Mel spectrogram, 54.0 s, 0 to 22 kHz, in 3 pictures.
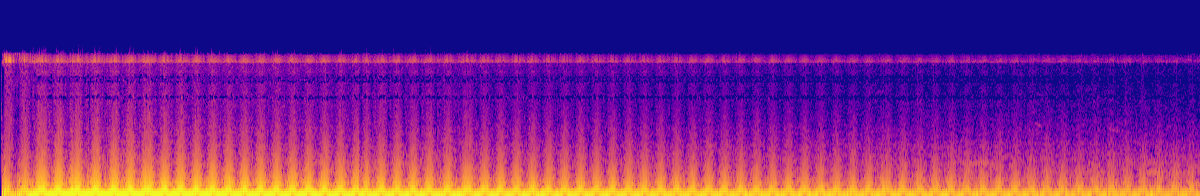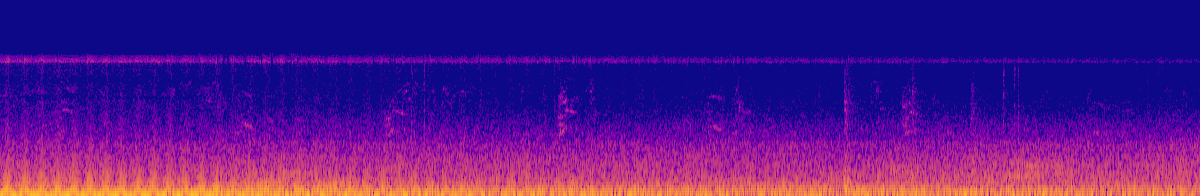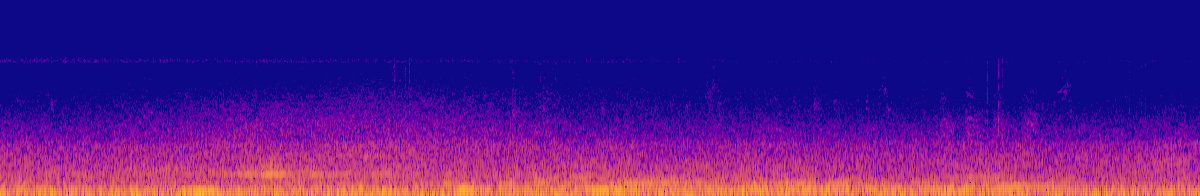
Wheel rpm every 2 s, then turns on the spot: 0, 0, 0, 0, 0, 0, 0, 0, 0, 0, 0, 0, 0, 0, 0, 0, 0, 0, 0, 0, 0, 0, 0, 0, 0, 0, 0.
none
